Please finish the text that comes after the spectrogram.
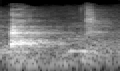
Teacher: hams pada ta dan pada kaf, dia hams yang minimum. Okey, at dia tak sama macam hams pada huruf-huruf selain ta dengan kaf. · Ta apabila dia mati ada angin, ada hams tapi sikit.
